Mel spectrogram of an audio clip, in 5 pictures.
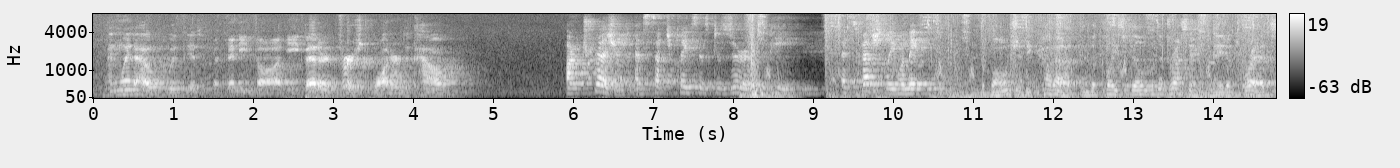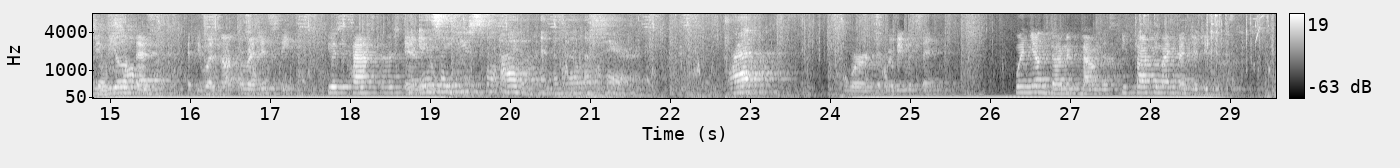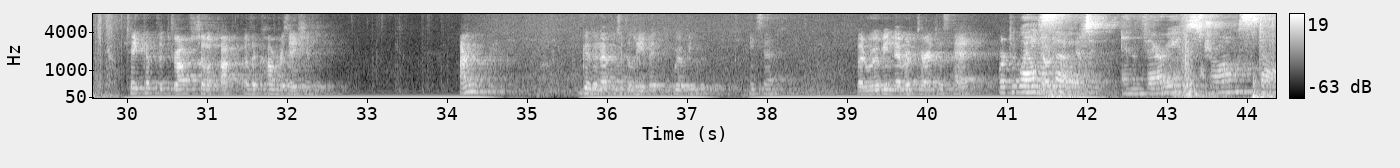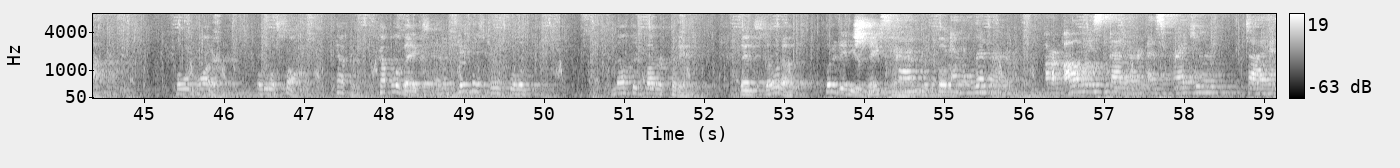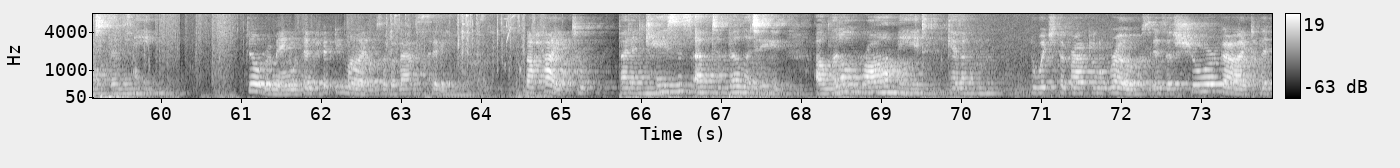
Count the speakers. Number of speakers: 5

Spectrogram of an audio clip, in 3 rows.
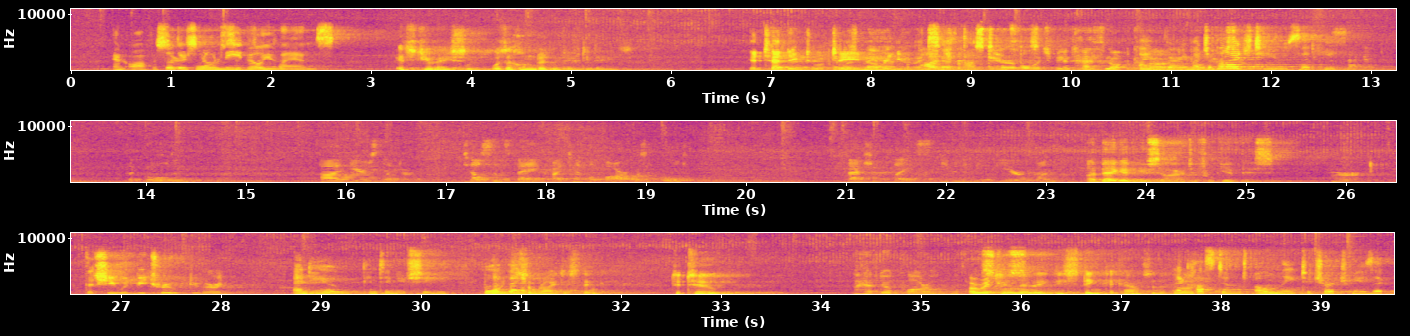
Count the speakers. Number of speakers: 9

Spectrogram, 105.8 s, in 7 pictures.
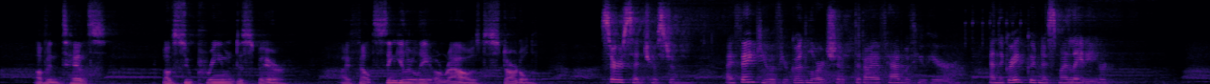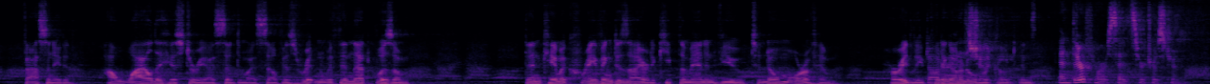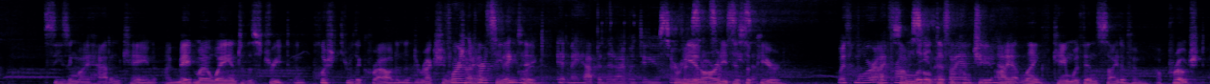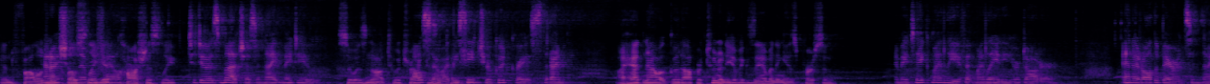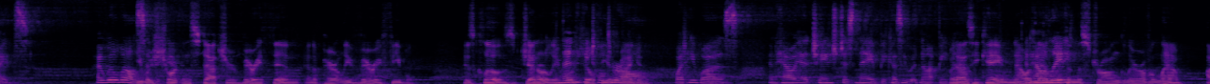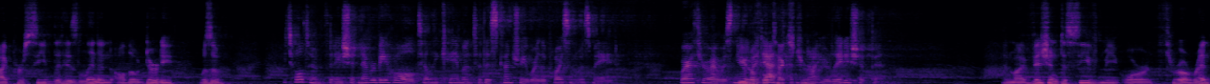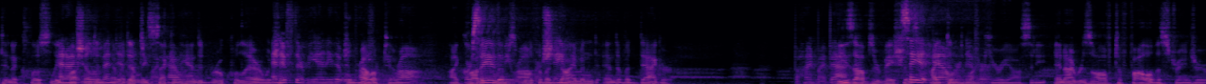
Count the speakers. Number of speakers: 2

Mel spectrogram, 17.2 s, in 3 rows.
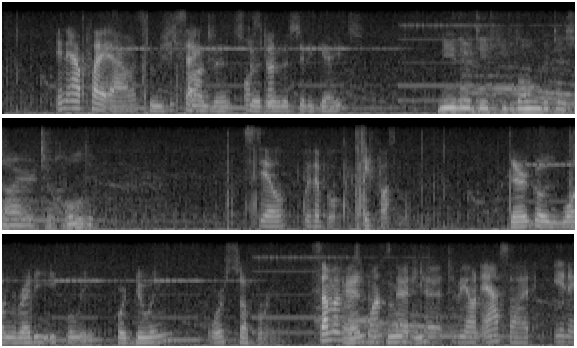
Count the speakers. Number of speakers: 3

